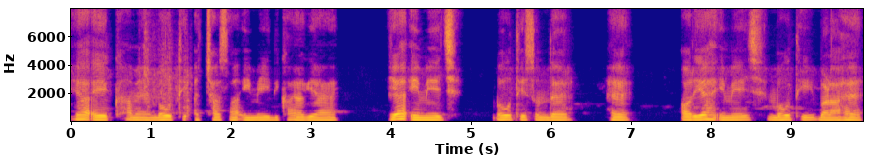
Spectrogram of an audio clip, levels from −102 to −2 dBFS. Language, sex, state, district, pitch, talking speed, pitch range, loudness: Hindi, male, Bihar, Lakhisarai, 140 Hz, 140 wpm, 130-155 Hz, -19 LUFS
